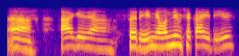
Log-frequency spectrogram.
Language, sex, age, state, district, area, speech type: Kannada, female, 60+, Karnataka, Udupi, rural, conversation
